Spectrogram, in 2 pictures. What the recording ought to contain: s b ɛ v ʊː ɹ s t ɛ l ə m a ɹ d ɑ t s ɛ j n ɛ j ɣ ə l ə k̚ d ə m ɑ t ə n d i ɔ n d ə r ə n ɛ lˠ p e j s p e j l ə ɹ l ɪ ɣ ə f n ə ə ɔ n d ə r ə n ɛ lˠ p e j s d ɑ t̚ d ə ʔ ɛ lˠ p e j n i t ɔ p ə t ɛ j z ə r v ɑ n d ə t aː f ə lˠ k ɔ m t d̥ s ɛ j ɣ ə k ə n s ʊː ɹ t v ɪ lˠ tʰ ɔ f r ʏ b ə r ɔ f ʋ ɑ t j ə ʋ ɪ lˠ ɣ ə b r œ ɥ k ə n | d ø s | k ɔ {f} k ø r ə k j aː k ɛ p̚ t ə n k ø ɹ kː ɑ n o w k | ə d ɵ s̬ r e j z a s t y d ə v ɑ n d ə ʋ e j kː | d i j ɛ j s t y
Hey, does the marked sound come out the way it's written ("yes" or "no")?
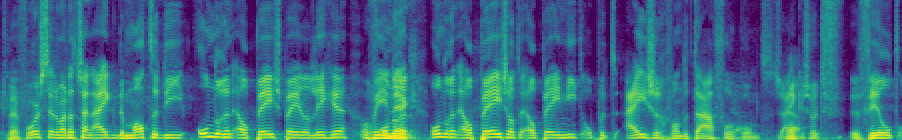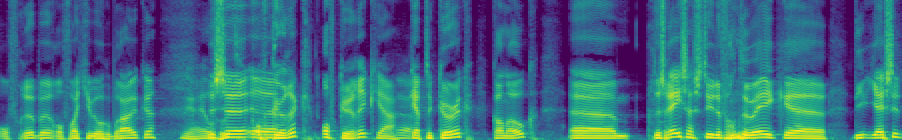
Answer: yes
